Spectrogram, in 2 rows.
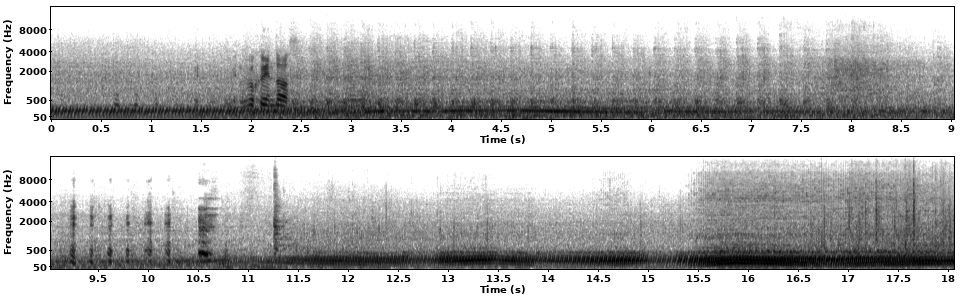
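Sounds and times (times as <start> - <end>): car engine running: 0.0 - 18.0
road rumble: 0.0 - 18.0.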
